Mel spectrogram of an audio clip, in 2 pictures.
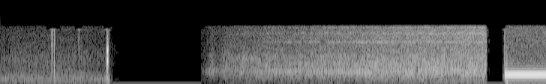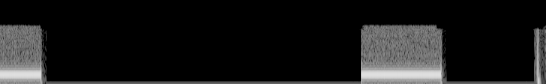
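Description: Telephone line tones as a call is connected: a few clicks, a hiss that grows louder, then two long steady ringback tones with a gap of silence between them.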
